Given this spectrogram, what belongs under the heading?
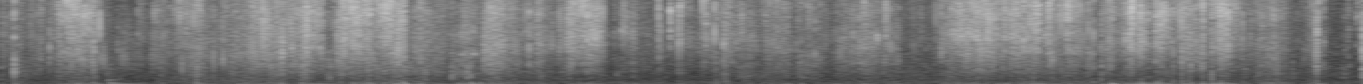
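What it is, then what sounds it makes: Sequin fabric pouch. Long nails rub and scratch across a sequin-covered fabric pouch held beside the microphone. The result is a steady, dense crinkling rasp, bright and hissy on top with a low rumbling body underneath, swelling and easing as the strokes change without ever stopping.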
